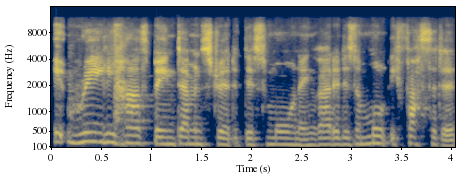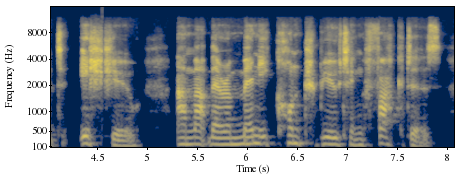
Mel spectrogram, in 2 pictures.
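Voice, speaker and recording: A woman's voice: fairly low pitch, moderate pace. A middle-aged woman, a university dean, giving an earnest welcome speech over a video call, with frequent ums. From not from Greater Manchester. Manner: warm, earnest, with frequent um fillers.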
